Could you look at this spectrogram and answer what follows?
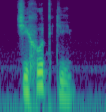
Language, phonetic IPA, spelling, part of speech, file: Polish, [t͡ɕiˈxutʲci], cichutki, adjective, Pl-cichutki.ogg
